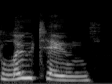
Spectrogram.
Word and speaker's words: Lewtoons: There's a channel called Lootoons. Lootoons? Spell it for me.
